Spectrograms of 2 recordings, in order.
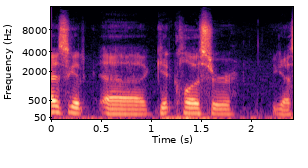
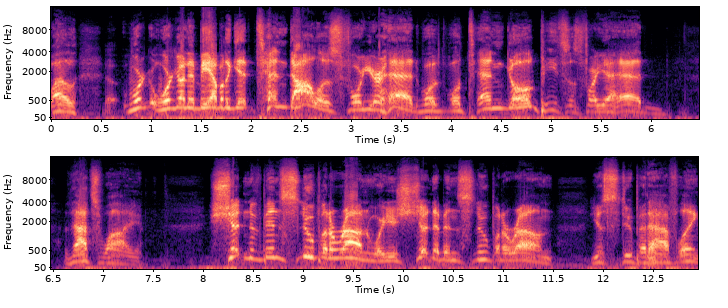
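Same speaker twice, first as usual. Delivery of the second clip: gruff, creaky, rough put-on voice, pitched up; 8 semitones higher than usual. Narrating a tabletop scene, the speaker voices a captor threatening the halfling: gruff voice. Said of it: "the gruffy voice".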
